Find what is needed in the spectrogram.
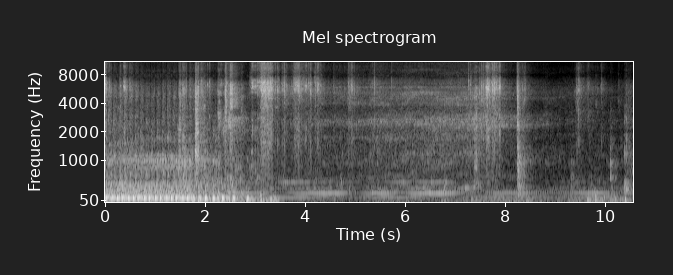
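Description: Small engine of a utility vehicle idling with a fast, even low putter, then switched off about three seconds in. A faint steady hum and a few knocks follow.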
